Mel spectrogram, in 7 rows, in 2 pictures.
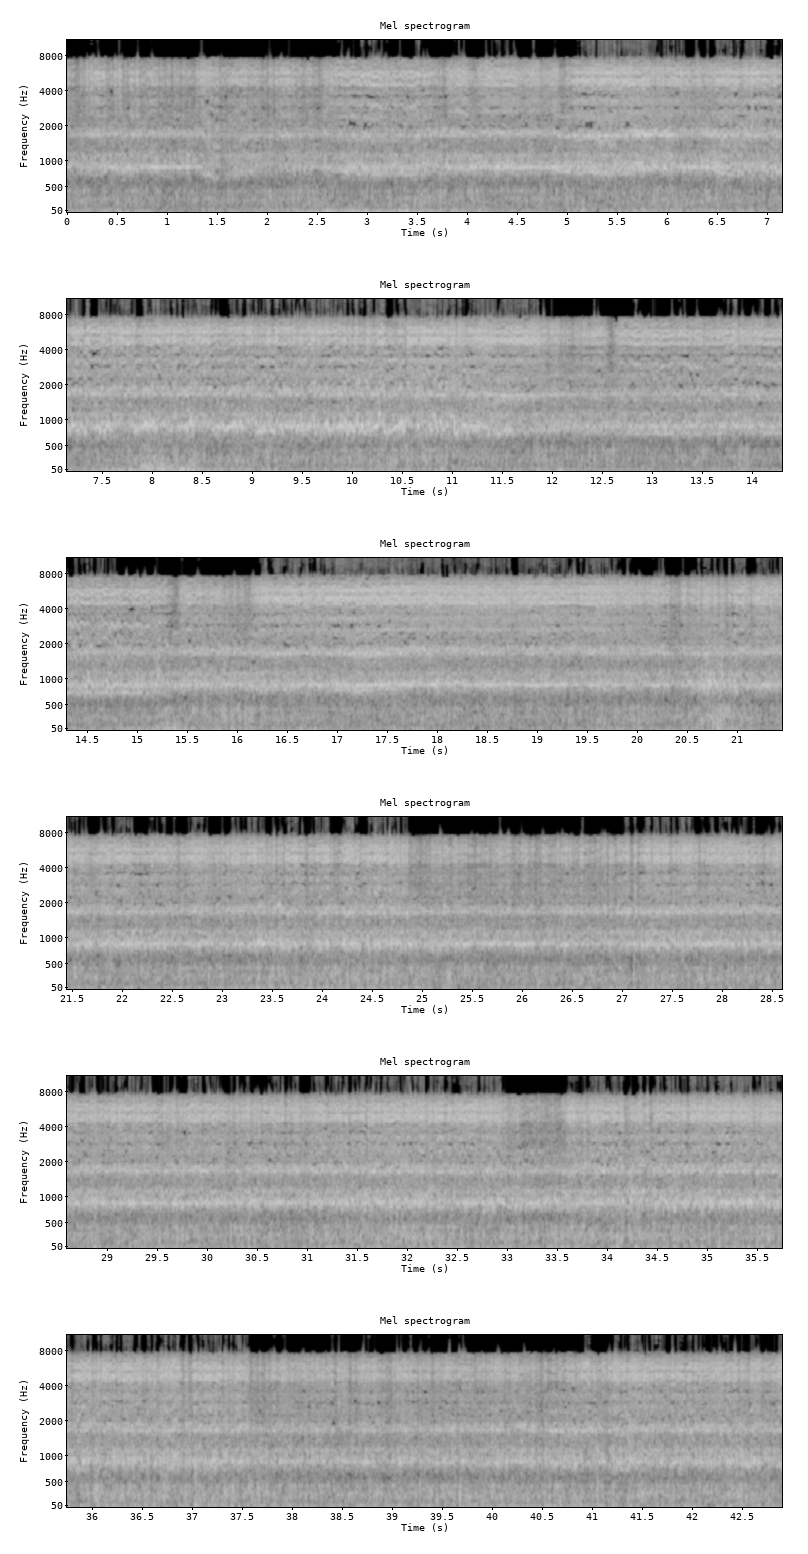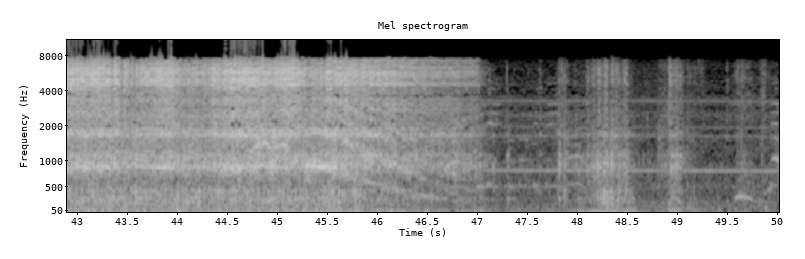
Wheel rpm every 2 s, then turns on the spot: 220, 220, 220, 210, 190, 190, 210, 210, 230, 230, 230, 230, 230, 230, 230, 230, 220, 230, 230, 230, 230, 230, 200, 10, 20.
48-50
